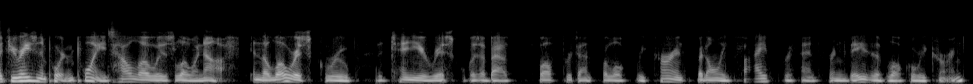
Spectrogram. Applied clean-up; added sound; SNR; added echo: neural mask model DeepFilterNet 3.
